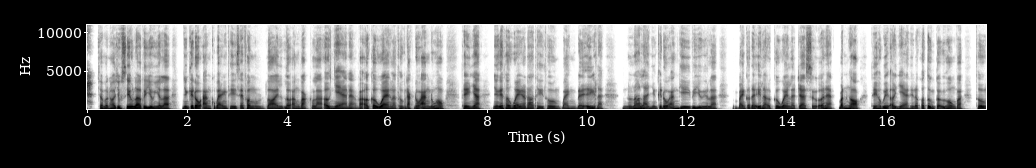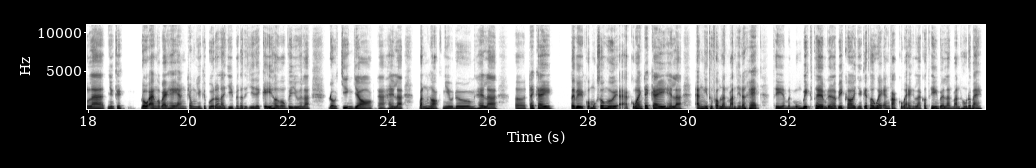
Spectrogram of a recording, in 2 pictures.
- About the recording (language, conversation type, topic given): Vietnamese, advice, Làm sao để phân biệt đói thật với thói quen ăn?
- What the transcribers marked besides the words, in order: tapping; other noise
